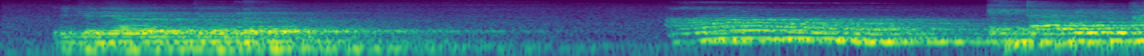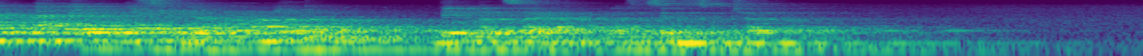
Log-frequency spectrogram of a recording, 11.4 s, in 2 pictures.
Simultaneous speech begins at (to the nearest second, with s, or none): 6 s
